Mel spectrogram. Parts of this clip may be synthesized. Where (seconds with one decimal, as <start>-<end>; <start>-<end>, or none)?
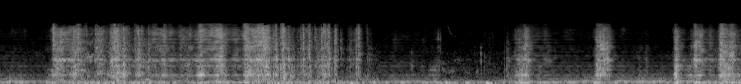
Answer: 0.0-0.7; 1.5-2.6; 3.8-4.4; 5.1-7.4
